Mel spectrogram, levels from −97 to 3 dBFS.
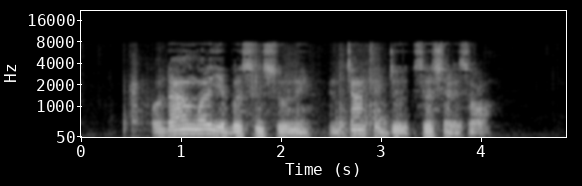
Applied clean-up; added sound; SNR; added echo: neural mask model RNNoise.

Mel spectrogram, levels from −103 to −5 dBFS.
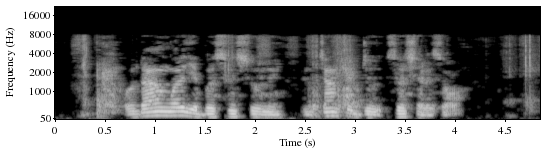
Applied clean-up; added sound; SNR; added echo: classical method Wiener filter.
